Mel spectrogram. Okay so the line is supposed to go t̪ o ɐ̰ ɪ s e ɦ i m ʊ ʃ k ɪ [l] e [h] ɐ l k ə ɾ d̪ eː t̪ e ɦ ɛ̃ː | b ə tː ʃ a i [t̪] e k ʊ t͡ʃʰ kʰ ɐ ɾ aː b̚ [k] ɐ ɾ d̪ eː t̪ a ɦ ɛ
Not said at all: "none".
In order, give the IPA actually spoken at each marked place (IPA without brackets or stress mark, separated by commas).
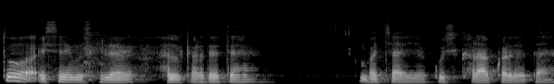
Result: l, h, none, k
